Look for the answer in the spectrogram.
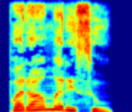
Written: ಪರಾಮ್ಮರಿಸು

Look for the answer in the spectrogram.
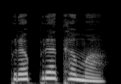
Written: ಪ್ರಪ್ರಥಮ

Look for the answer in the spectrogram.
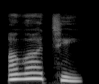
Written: ಅವೀಚಿ

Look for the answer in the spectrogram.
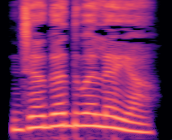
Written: ಜಗದ್ವಲಯ

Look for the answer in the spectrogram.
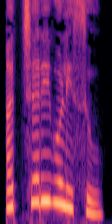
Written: ಅಚ್ಚರಿಗೊಳಿಸು

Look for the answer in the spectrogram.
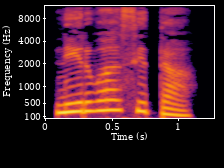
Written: ನಿರ್ವಾಸಿತ

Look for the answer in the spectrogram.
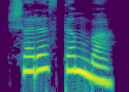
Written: ಶರಸ್ತಂಬ

